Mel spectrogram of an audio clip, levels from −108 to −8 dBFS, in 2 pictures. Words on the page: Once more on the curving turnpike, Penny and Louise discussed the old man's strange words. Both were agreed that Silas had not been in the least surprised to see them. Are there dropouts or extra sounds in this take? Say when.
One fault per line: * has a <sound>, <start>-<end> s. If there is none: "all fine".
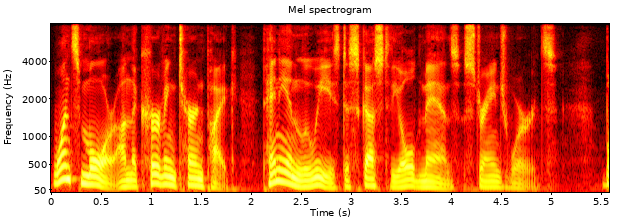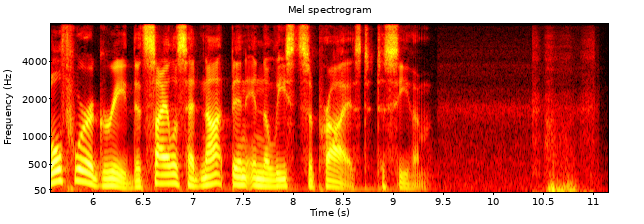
* has a breath, 10.4-11.0 s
